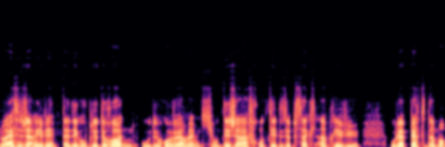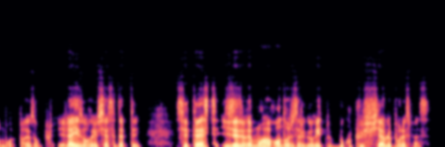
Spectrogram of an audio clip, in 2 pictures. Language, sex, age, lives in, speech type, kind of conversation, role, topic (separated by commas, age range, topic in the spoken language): French, male, 20-24, France, read, expert-assistant, expert, Pourquoi envoie-t-on parfois des robots, parfois des humains dans l’espace ? Quelles expériences uniques chacun permet-il ?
